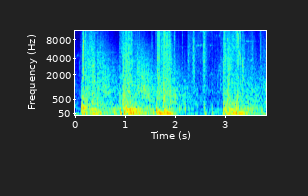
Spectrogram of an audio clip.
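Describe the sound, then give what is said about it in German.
Gunfire from a weapon in the video game Fortnite: loud, rapid bursts of shots crackle almost continuously, with a few brief gaps between volleys. “Schieß doch, du dumme Waffe!”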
